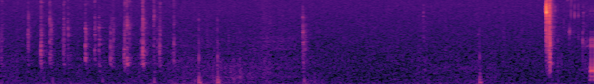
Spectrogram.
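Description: Quiet, close clicks from a computer keyboard tap out a short word in a quick burst, followed by a few scattered keystrokes and a sharp click near the end.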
